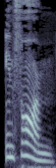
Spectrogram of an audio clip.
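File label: "inform", American English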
